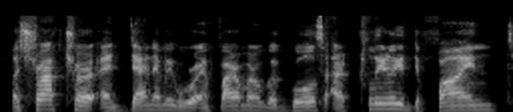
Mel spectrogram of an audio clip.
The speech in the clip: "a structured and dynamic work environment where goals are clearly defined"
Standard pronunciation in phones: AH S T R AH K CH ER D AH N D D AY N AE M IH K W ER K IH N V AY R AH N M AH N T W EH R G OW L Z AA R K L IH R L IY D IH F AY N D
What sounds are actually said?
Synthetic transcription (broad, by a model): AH S T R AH K CH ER AH N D D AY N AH M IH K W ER IH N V AY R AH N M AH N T W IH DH G OW L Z AA R K L IH R L IY D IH F AY N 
